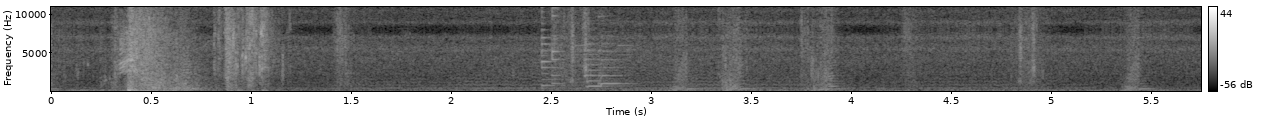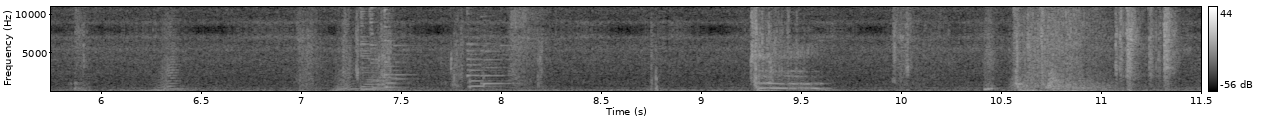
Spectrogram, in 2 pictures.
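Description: Short electronic game sound effects blip and thud again and again as a character jumps and attacks.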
